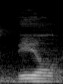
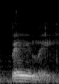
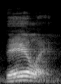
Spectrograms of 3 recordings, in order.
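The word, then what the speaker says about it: Behle: It's the Germanic spelling and pronunciation. So Parsons, Bailey, and Latimer.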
